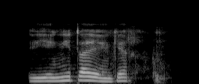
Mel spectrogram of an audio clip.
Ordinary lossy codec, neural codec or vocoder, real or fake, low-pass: none; codec, 16 kHz, 4.8 kbps, FACodec; fake; 7.2 kHz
